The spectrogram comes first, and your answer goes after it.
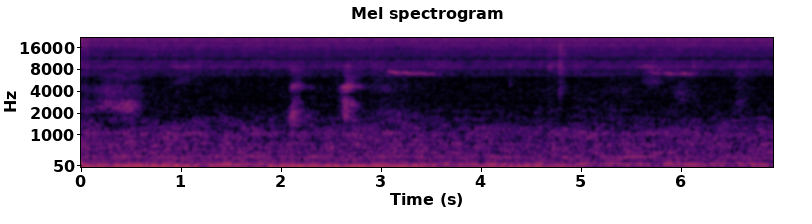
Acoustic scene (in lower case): park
